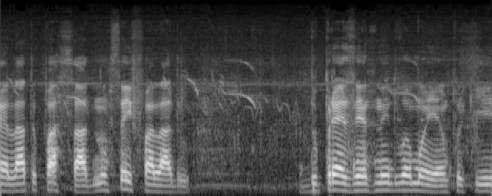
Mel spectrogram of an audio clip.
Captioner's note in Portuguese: Canto de pássaros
